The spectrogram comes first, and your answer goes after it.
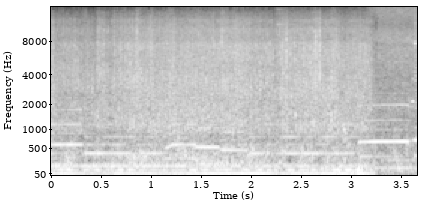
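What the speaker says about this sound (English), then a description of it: "I have engaged the engine and engaged the overdrive function of the Foley propeller just to test it out" A sailboat's inboard engine runs at about 1700 rpm with its feathering propeller in overdrive, a steady low drone with tonal hum over rushing water, continuous and fairly close.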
